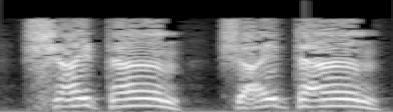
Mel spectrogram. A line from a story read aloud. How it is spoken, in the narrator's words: screeches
